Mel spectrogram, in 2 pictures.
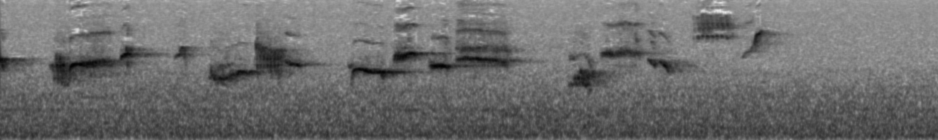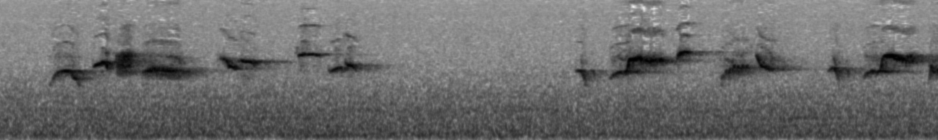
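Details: A bird in February sings long bouts of varied chirps, trills and whistled slurs, several dense phrases with brief pauses between them, over a faint steady hiss.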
